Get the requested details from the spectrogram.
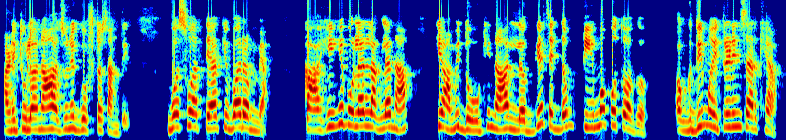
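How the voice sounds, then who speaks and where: Woman doing a gentle, level-headed young wife. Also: on the high side, normal speed, natural voice. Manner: calm, gently scolding. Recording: dull lo-fi audio.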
